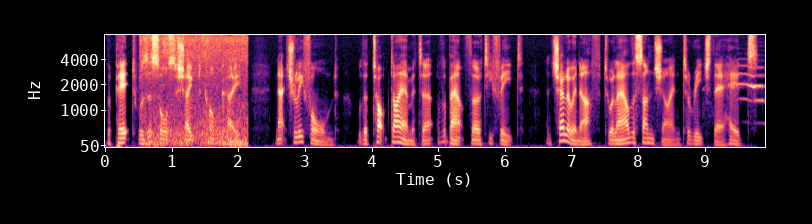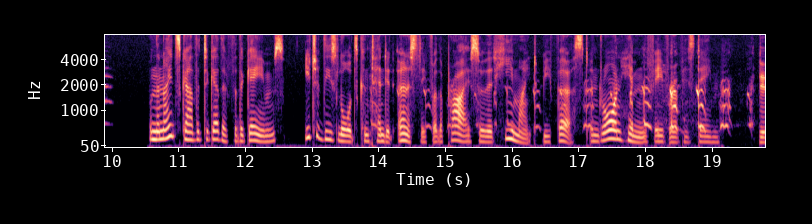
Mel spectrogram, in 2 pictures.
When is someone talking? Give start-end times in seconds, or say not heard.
0.0-9.8, 10.6-19.1.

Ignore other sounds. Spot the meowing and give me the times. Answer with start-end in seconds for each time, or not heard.
8.9-10.0.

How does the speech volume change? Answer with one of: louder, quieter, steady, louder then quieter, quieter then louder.
steady.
